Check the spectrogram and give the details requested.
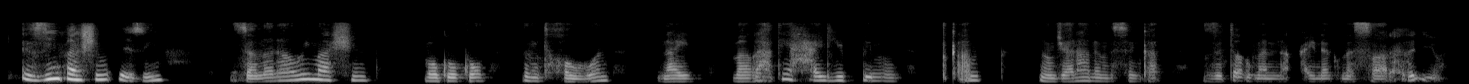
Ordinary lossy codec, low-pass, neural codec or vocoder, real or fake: MP3, 64 kbps; 7.2 kHz; codec, 16 kHz, 1.1 kbps, Voila-Tokenizer; fake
